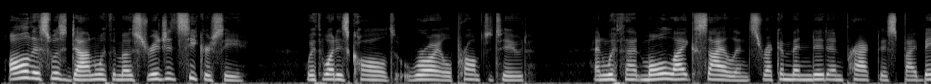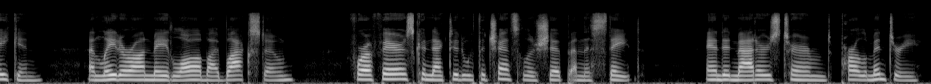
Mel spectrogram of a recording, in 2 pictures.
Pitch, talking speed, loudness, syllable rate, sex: 215 Hz, 150 wpm, -18 LUFS, 5.0 syllables/s, female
